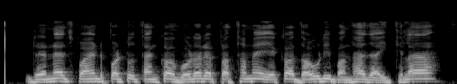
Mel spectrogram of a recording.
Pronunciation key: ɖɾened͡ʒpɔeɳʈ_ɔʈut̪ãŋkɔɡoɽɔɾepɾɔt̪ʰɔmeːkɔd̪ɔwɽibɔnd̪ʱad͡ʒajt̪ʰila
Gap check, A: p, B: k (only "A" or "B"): A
